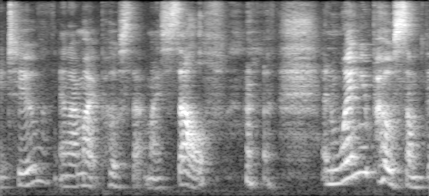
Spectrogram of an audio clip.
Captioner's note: laughs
